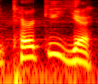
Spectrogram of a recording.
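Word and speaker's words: Türkiye: the real turkey overlords how do you pronounce it turkey yeah turkey yeah yeah like y-e-h yeah you're supposed to say turkey yeah foreign yeah again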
